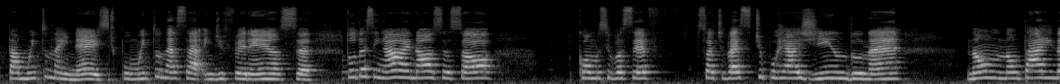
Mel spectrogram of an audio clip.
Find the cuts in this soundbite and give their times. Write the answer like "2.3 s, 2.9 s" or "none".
1.1 s, 3.4 s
